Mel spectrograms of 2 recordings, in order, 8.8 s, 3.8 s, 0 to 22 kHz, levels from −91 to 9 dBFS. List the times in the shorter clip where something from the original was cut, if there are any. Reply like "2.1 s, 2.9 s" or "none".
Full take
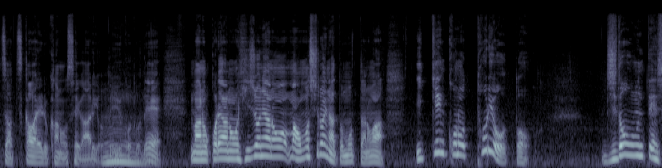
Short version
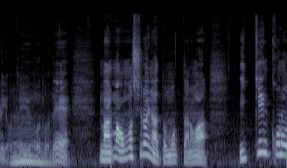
1.5 s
